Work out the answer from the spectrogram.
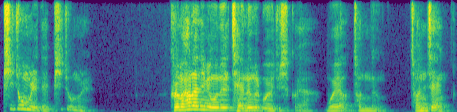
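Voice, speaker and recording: High, gravelly-voiced man preaching. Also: normal speed. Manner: lively preaching, acts out quoted voices, jumps between loud and hushed. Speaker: pastor. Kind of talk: dawn service sermon. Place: church sanctuary.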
